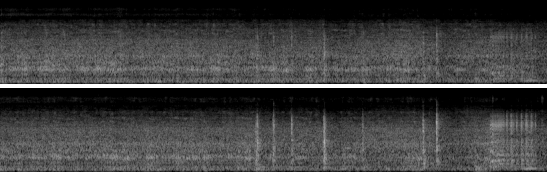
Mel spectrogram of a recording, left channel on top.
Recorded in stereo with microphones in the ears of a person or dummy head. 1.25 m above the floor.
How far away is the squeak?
About 0.8 m.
